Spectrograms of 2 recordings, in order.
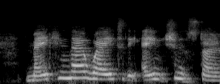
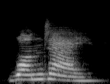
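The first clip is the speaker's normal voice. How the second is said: ordinary delivery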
